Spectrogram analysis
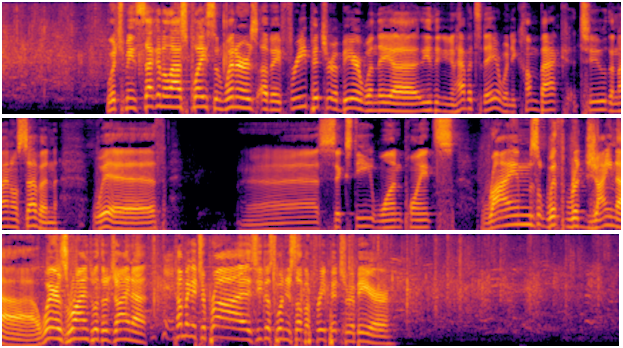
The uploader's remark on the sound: The Winter Classic Tournament Finals - Live from The Local 907 in Renton!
